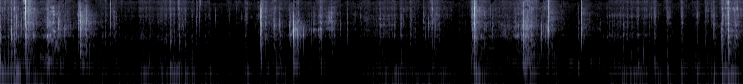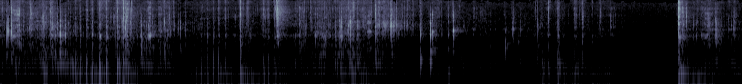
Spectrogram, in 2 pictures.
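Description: A solid lilac bar of soap held in the hand is shaved and carved with a utility knife blade. Crisp, bright scraping and crackling cuts come in quick irregular bursts, with a few sharper snaps and short quiet gaps between strokes.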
